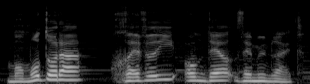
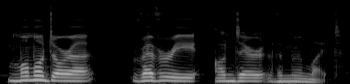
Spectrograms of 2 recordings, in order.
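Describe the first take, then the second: First: It is said with a put-on French accent. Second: It is said with a plain English accent.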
